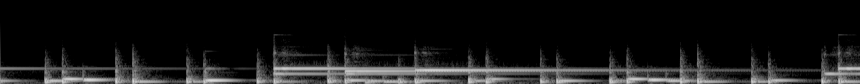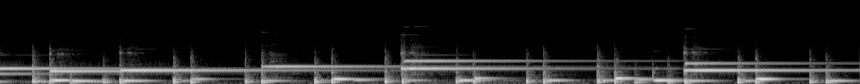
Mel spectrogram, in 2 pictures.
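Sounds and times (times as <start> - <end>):
chimes: 0.0 - 1.9, 2.8 - 7.5, 8.3 - 17.1
marimba: 0.0 - 17.1
vibraphone: 0.0 - 17.1
bells: 2.8 - 7.5, 8.3 - 17.1.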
